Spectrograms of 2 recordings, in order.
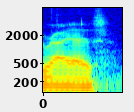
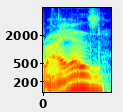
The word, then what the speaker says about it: Reyes: This has been The Demons featuring Mason Owens, DJ Merle, and Andrew Reyes. – You said Reyes? – My bad. – How you say your last name? – Reyes. – Okay. Mason Owens, DJ, and Andrew Reyes. Did I say it right? – Yeah.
